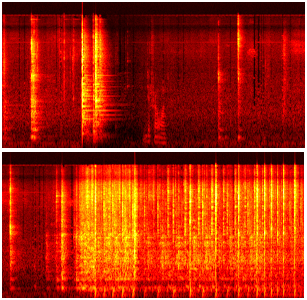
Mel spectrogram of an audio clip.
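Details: Yard-sale walk-behind leaf blower after needle/shut-off flooding fixed, air cleaner refitted: few pull-start clatters then steady raspy two-stroke buzz, some smoke; normal running.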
